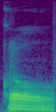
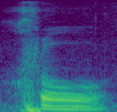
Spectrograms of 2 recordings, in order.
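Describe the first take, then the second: First: The first consonant is voiced. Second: The first consonant is voiceless.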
